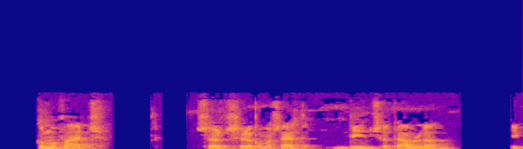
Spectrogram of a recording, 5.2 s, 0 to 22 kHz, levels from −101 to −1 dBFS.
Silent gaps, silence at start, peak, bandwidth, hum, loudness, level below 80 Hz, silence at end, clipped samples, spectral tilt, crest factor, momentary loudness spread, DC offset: 1.14-1.50 s, 1.62-1.86 s, 4.62-5.10 s; 0.35 s; -2 dBFS; 8.4 kHz; none; -18 LUFS; -42 dBFS; 0 s; under 0.1%; -5 dB/octave; 18 dB; 13 LU; under 0.1%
